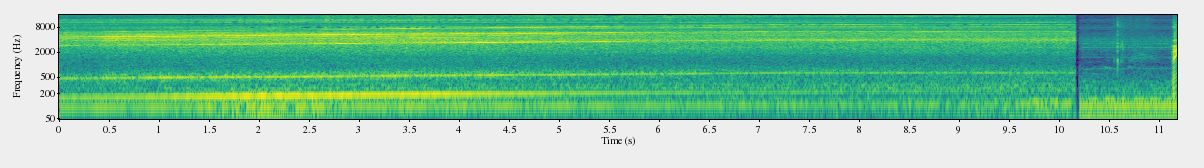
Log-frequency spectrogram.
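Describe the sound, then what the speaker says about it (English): Boeing 737 jet engine spooling up in the X-Plane 11 flight simulator, a steady rising whine with tonal harmonics climbing in pitch over a constant low roar, loud and continuous, cutting off abruptly near the end. "can bring the fuel in and the engine's now gonna start fully"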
